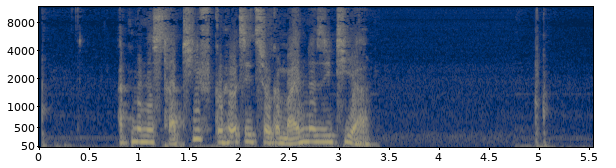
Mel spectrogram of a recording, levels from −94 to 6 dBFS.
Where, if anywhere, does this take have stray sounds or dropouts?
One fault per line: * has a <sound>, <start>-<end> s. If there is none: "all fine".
all fine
